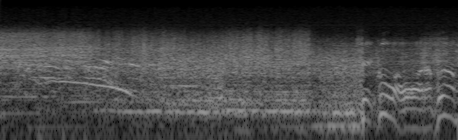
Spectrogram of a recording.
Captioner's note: Colt On Radio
